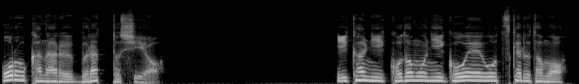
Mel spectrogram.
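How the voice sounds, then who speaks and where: A man acts a menacing letter-writer in a storybook reading. The speech is pompous and archaic, declaimed with mocking swings in pitch, in a dry sound. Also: darkish tone, dry recording.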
